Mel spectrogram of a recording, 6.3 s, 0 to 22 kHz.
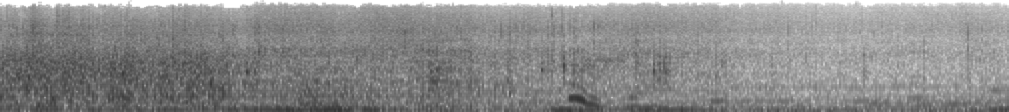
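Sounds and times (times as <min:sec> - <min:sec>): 
water pouring from a huge bucket onto someone's head: 0:00.0 - 0:04.6.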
